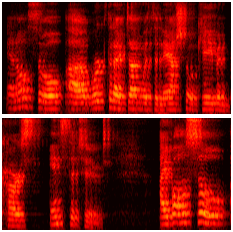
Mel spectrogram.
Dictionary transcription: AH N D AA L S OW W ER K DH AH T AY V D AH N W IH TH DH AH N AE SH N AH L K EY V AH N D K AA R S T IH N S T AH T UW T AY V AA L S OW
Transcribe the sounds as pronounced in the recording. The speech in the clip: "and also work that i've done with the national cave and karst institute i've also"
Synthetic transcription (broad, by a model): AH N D AA L S OW W ER K DH AH T AY V D AH N W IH DH AH N AE SH N L K EY B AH N K AA R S IH N S T AH T UW T AY V AA L S OW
